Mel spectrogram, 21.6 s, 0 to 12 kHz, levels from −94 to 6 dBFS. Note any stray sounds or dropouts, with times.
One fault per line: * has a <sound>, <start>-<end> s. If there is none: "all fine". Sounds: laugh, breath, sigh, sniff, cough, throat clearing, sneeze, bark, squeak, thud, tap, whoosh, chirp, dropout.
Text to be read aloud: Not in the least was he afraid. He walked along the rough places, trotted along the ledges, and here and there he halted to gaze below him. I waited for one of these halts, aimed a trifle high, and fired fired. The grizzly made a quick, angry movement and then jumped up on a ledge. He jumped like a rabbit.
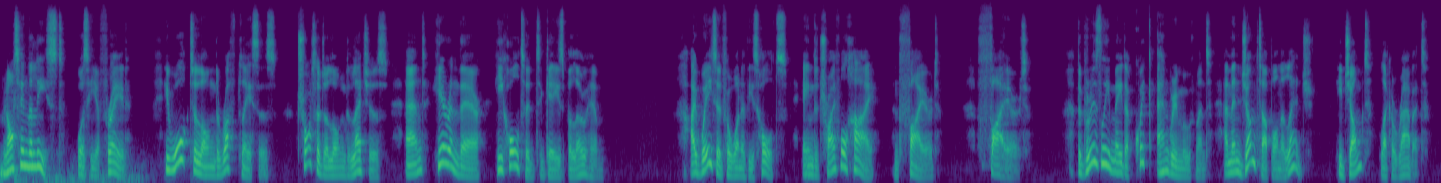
all fine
